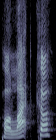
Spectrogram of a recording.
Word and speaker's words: Palatka: douglas lipsy l-i-p-s-e-y from palatka florida tony that's the correct way to say it well georgia you know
